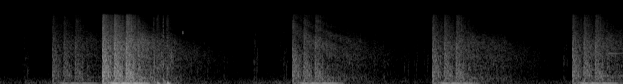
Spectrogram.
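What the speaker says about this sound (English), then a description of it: "where are you getting shot from?" Bursts of gunfire in the video game Delta Force 2, a POW rescue jailbreak mission: four loud, close volleys of automatic fire, each a rapid rattling burst of about a second, separated by short lulls with no talking.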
